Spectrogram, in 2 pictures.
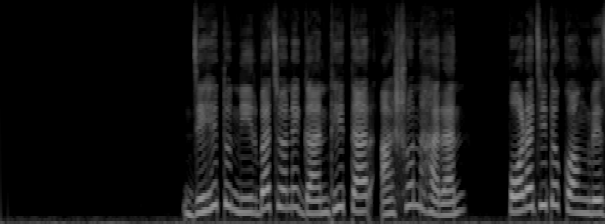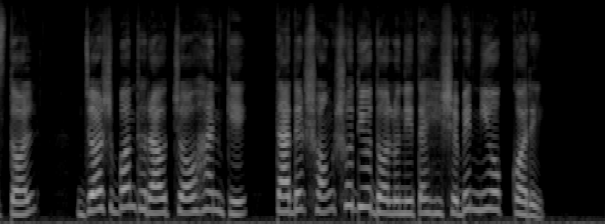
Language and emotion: Bengali, neutral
